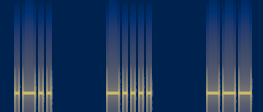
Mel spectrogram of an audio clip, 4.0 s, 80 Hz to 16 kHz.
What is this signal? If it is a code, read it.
Morse code, heard as a keyed tone, about 20 wpm, spaced as for 8 wpm, 690 Hz. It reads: L6O
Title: 172 Lesson 28e - Number 9 - Three Characters 20wpm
